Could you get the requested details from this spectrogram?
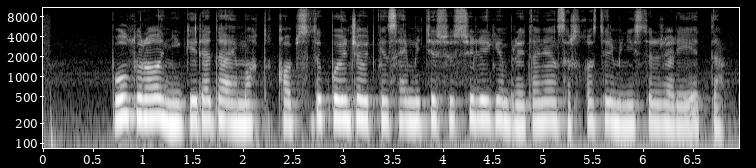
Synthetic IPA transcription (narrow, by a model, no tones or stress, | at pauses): b̥ʊlˠt̪ʰuɾɑlˠənijɡʲe̞ɾijɑd̪ɑːjmɑqt̪əqʰːɑwɪpsɪzd̪ɪk̚bo̞jənʃɑwɵt̪kʲe̞nsɑmːit̪ːe̞sɵzsɵjle̞ɡʲe̞nbɾijt̪anʲijanəɴsəɾt̪̚qəɾɪst̪e̞ɾmijnijst̪ɾɪʒæɾijɑe̞t̪ːɪ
